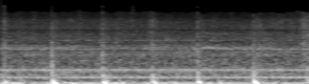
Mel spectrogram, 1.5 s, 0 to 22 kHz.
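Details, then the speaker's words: Small cheap replacement blower fan inflating an 8ft inflatable penguin; steady whir with a thin whistle and soft pulse, air hissing from the seams, running fine. "as you can hear it it's hissing like it's actually whistling for how well it inflates"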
